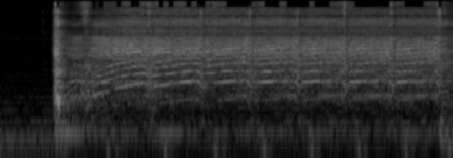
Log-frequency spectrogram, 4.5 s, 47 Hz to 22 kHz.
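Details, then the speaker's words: Sykes GP80 water pump with Lister TR1 diesel engine, bought cheap at auction, first start, battery 12.6 V: brief crank, catches at once, loud steady even beat, something rattling on the floor; normal start, charging rises to 14 V. "I'm actually over the moon with that albeit loud as something that I won't say um that was rattling on the floor which was making the whole building feel like it was moving"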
